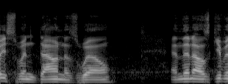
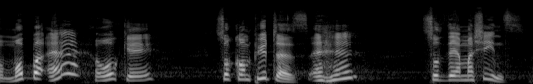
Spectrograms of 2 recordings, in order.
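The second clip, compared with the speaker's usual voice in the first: acted old man baffled by computers; puzzled grandfather; 8 semitones higher than usual. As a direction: work it out bit by bit, questioning. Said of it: "it was a very exhausting conversation".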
